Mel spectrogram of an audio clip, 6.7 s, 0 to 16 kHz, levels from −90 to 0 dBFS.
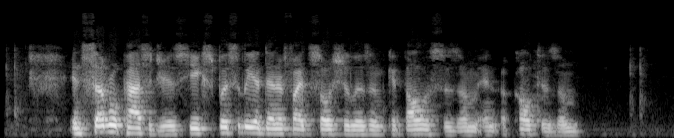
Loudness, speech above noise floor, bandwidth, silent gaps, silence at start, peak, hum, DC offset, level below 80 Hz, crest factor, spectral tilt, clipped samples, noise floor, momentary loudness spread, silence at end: -18 LUFS; 43 dB; 4.9 kHz; none; 0.5 s; -2 dBFS; none; under 0.1%; -58 dBFS; 16 dB; -9.5 dB/octave; under 0.1%; -60 dBFS; 11 LU; 0.95 s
